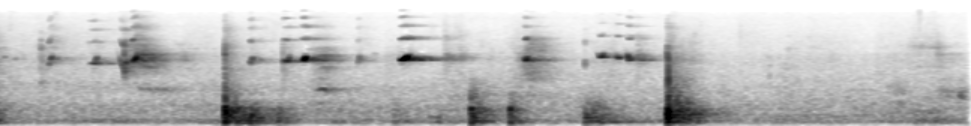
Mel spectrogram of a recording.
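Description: Dry-erase marker squeaking and tapping on a whiteboard as words and a formula are written: a string of short high squeaks with a few sharp taps, stopping about a second before the end.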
